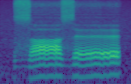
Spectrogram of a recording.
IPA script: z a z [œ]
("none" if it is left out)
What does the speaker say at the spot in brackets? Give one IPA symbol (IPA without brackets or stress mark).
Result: ɛ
